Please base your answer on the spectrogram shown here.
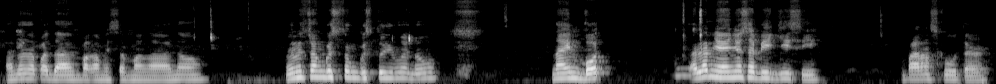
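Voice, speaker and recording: A man's voice: high voice, moderate pace, long pauses, a little mellow. A young man from the Philippines hosting a casual live stream, telling a story with acted-out quotes, dropping English words in and laughing often.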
